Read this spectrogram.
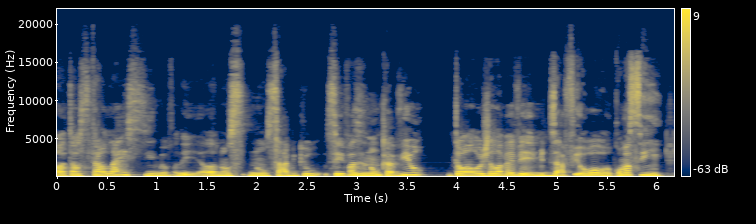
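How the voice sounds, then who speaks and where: A woman's voice: fairly high pitch, fast talker. A young Brazilian woman, an athlete, animatedly retelling her story in a casual interview, acting out what others said. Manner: lively, animated retelling with quoted voices. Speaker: podcast guest, athlete.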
